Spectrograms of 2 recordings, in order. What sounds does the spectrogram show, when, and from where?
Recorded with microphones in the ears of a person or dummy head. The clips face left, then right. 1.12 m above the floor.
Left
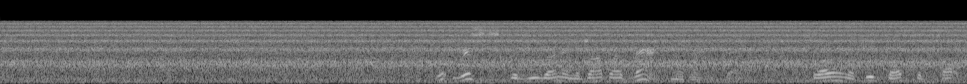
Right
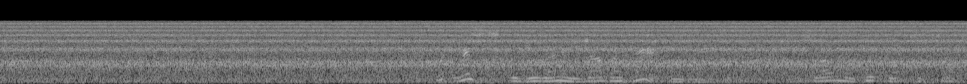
4.4 s a man speaking: 35° left (ahead or behind); by 9.6 s 50° left (ahead or behind)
